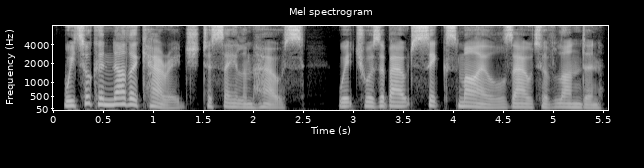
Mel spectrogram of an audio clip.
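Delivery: usual speaking voice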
